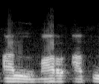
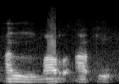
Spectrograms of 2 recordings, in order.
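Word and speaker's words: المرأة: যেমন আল মার আতু হবে, তখন ইমরাতুন না হয়ে আল মার আতু।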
